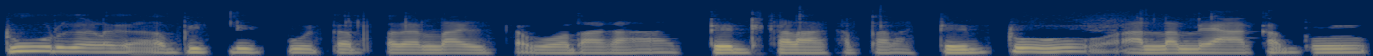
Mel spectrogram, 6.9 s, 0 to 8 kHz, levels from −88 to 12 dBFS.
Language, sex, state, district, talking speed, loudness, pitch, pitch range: Kannada, male, Karnataka, Chamarajanagar, 85 wpm, -30 LUFS, 130 Hz, 125-145 Hz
